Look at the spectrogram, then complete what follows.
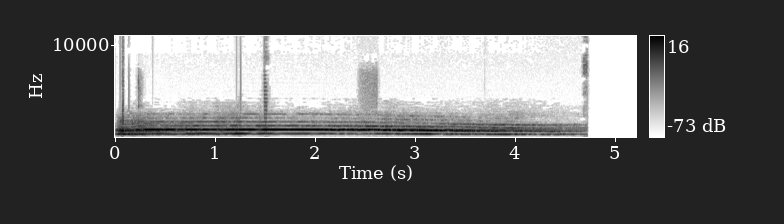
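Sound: wolf pack howling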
